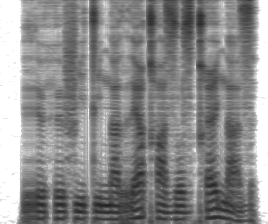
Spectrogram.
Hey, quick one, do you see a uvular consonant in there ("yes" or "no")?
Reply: yes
